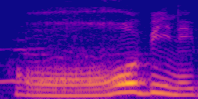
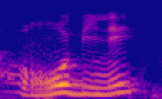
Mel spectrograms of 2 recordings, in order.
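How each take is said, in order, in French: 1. Le premier son r est long et accentué. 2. Le premier son r est court et net. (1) "je dis bien robinet pour bien entendre le son" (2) "Je ne dis pas robinet"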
